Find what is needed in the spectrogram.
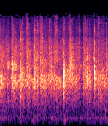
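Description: Audience applauding, a scattered round of hand claps.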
